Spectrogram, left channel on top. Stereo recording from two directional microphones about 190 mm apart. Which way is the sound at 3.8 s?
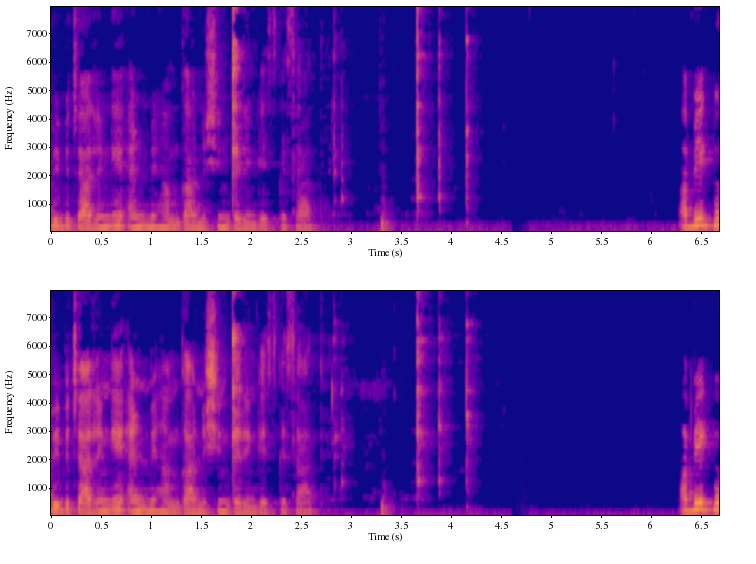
40° left (ahead or behind).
